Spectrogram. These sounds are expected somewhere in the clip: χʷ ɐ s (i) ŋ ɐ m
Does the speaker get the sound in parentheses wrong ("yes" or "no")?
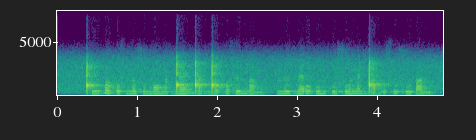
yes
